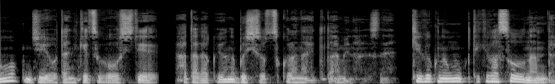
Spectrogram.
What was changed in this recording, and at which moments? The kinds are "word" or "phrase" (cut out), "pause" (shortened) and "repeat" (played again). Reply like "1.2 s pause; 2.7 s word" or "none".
4.0 s pause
